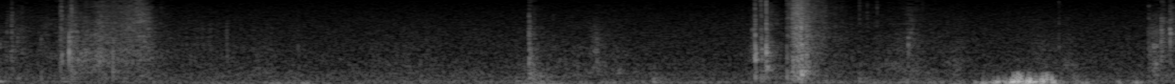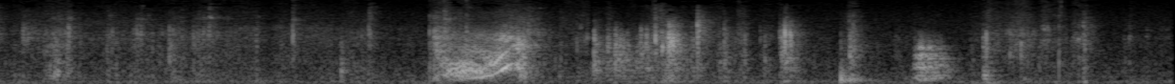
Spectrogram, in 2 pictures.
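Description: Desk clutter being handled: light knocks and clicks of pens and small objects, a dull low thump about five seconds in, then paper sheets rustling and shuffling in the last few seconds.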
